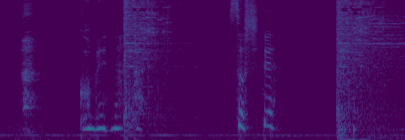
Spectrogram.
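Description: Faint sound effect of glass shattering: a sudden crash of breaking glass near the end that trails away.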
